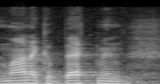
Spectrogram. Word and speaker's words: Monika Boeckmann: Well, we got Monika Boeckmann.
